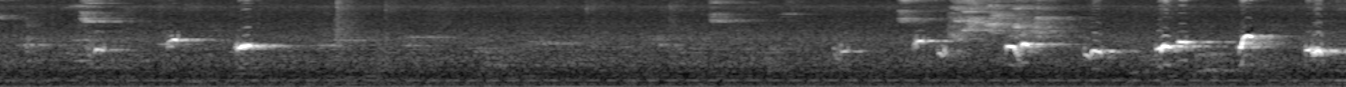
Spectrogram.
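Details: Yellow-vented bulbul singing a relaxed paused song meant for other bulbuls to copy: a few scattered whistled notes early, a quiet gap, then a lively burst of short slurred whistles, rising and falling, over a low steady hum.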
